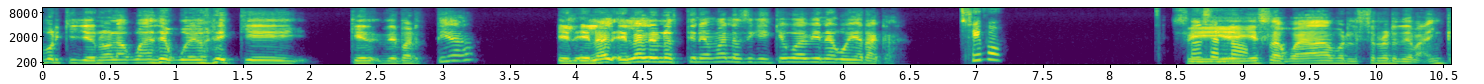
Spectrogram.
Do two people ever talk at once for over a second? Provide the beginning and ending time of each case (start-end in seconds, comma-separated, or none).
8.6-9.8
